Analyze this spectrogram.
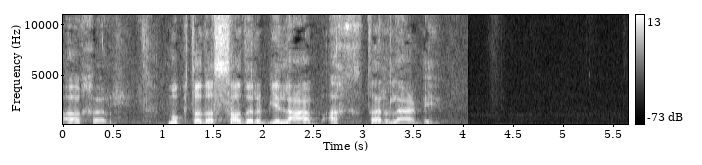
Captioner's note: Lebaneese accent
